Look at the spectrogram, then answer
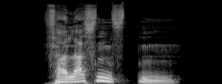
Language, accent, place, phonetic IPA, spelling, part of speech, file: German, Germany, Berlin, [fɛɐ̯ˈlasn̩stən], verlassensten, adjective, De-verlassensten.ogg
- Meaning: 1. superlative degree of verlassen 2. inflection of verlassen: strong genitive masculine/neuter singular superlative degree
